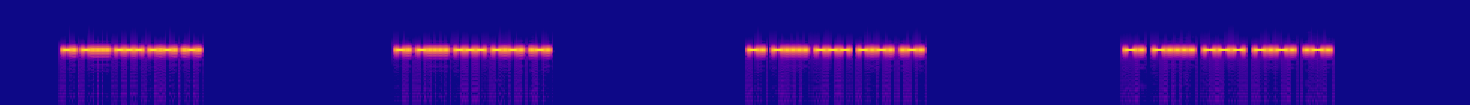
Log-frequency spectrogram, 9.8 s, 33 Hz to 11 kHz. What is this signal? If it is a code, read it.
Morse code, heard as a keyed tone, about 63 wpm, 700 Hz. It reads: N6OCR N6OCR N6OCR N6OCR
